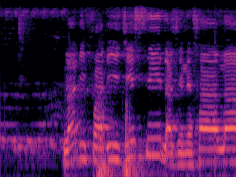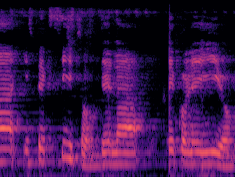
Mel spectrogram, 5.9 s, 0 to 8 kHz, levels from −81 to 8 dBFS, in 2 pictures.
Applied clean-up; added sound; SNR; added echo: none; Knock; 12 dB; reverberation time 0.7 s.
